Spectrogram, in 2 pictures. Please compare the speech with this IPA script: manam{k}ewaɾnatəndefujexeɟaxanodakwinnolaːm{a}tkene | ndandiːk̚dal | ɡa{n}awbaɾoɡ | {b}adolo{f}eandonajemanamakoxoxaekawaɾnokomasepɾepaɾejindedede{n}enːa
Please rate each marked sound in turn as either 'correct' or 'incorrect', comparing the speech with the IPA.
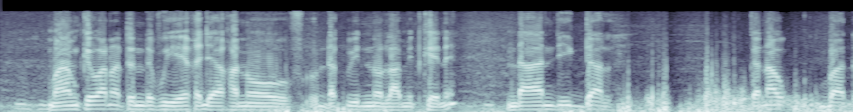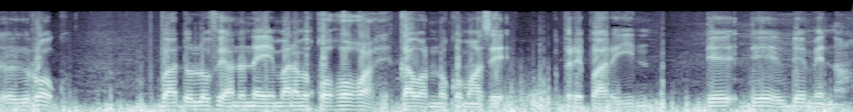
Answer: correct, incorrect, correct, correct, correct, incorrect

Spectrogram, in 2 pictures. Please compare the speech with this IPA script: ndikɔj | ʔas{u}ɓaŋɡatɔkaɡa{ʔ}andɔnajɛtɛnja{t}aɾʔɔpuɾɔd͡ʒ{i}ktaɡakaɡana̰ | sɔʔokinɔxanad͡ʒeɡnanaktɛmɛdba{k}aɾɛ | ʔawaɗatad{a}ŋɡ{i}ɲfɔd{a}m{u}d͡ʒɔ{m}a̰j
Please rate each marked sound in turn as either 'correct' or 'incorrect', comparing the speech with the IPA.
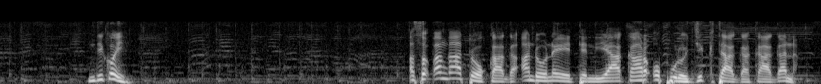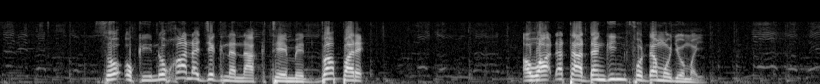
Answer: incorrect, correct, incorrect, correct, incorrect, correct, correct, correct, incorrect, correct

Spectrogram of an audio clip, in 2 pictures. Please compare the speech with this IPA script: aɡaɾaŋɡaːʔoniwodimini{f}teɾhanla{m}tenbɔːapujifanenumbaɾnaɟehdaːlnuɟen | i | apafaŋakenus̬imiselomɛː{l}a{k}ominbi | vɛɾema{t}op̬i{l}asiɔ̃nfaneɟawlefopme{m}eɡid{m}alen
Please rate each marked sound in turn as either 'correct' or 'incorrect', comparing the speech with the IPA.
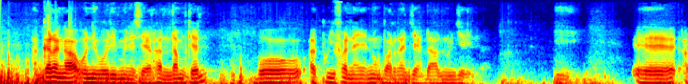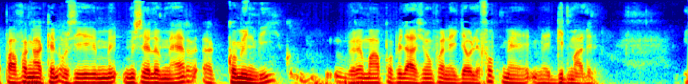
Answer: incorrect, correct, incorrect, correct, incorrect, correct, correct, correct

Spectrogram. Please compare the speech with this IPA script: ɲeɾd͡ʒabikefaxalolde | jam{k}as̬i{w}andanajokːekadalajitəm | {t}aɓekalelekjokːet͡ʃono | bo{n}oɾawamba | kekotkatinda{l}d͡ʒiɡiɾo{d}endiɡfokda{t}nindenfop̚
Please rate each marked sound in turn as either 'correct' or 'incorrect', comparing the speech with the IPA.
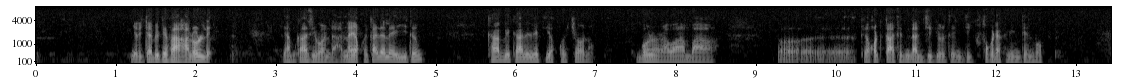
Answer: correct, correct, incorrect, correct, correct, incorrect, incorrect

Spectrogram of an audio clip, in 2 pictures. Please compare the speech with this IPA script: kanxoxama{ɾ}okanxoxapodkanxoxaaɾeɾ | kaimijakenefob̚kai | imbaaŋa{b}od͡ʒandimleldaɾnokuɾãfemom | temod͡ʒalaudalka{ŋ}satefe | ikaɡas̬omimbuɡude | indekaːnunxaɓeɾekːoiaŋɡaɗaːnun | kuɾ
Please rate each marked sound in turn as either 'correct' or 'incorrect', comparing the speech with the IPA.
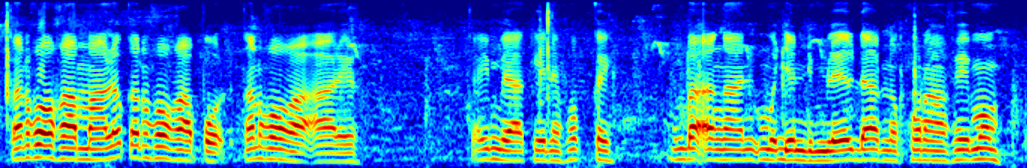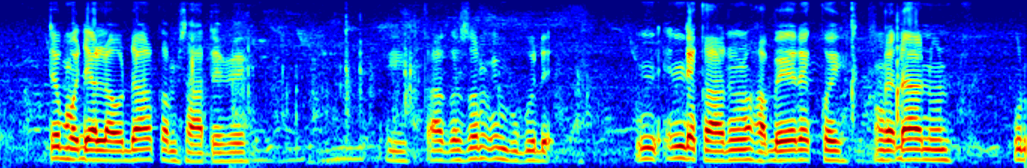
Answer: incorrect, incorrect, incorrect

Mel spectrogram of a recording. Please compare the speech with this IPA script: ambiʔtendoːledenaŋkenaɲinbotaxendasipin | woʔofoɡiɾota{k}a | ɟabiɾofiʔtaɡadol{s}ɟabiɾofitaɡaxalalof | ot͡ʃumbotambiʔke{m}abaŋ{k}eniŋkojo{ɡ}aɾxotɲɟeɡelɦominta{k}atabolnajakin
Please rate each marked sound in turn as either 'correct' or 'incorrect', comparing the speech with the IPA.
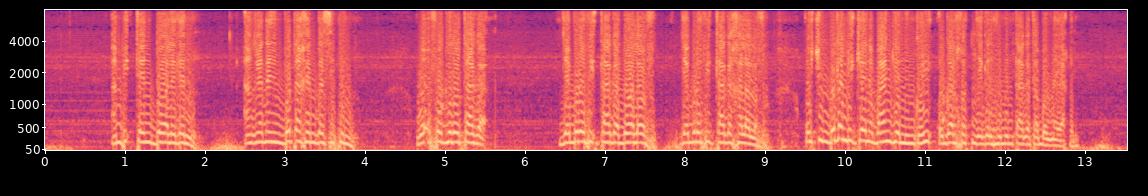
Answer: incorrect, incorrect, incorrect, incorrect, correct, incorrect

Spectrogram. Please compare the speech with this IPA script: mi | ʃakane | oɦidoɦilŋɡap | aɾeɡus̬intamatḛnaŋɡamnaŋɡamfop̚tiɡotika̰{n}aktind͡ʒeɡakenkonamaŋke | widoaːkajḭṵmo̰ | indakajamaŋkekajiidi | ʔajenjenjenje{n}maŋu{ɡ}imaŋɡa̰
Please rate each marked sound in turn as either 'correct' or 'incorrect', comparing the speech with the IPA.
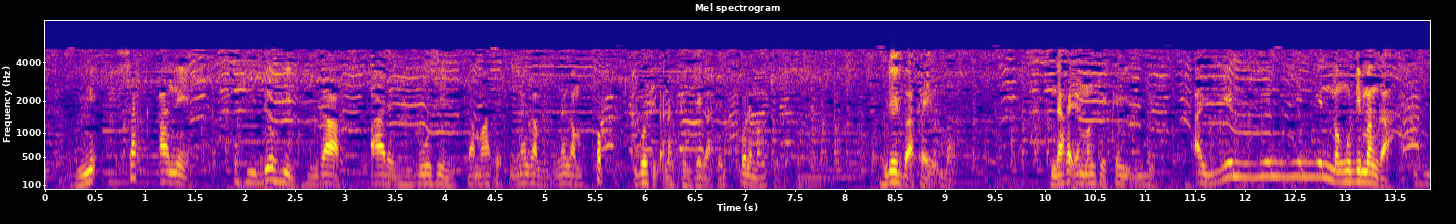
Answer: correct, correct, incorrect

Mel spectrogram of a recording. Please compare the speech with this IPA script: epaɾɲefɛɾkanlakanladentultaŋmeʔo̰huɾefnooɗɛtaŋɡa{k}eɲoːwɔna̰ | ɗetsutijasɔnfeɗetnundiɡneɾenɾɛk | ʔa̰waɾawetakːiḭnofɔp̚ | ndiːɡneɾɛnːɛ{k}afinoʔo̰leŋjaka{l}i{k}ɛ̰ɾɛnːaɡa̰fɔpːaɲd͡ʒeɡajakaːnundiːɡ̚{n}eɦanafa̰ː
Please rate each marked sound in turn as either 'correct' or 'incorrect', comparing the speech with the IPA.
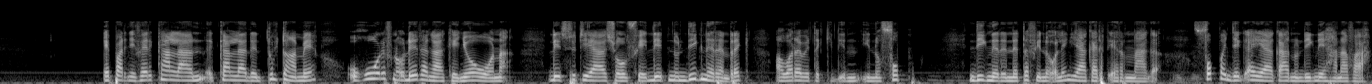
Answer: correct, incorrect, incorrect, incorrect, correct

